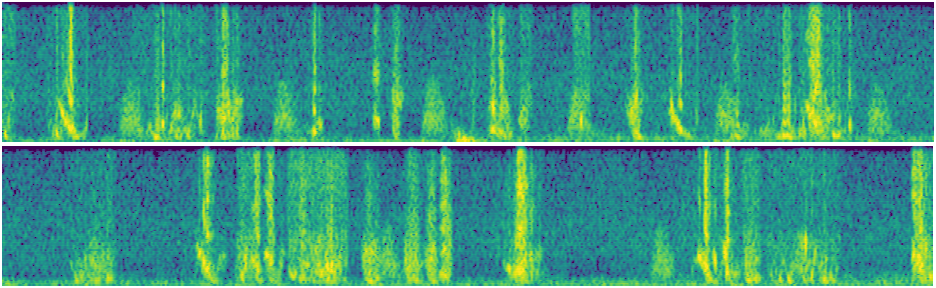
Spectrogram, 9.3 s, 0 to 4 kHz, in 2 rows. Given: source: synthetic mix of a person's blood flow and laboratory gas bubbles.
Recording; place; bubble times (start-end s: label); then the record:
Doppler ultrasound of blood flow; subclavian vein
0.00-0.06 s: bubbles
0.21-0.42 s: bubbles
0.65-1.02 s: bubbles
1.06-1.21 s: bubbles
1.52-1.61 s: bubbles
1.84-1.90 s: bubbles
1.93-2.00 s: bubbles
2.42-2.65 s: bubbles
2.85-2.93 s: bubbles
3.10-3.23 s: bubbles
3.30-3.47 s: bubbles
3.62-4.27 s: bubbles
5.00-5.23 s: bubbles
5.61-5.77 s: bubbles
5.82-6.38 s: bubbles
6.44-6.55 s: bubbles
6.65-6.90 s: bubbles
7.15-7.37 s: bubbles
8.10-8.85 s: bubbles
9.20-9.32 s: bubbles
From the record:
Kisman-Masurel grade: 243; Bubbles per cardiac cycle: several, 3 to 8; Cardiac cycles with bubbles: 100%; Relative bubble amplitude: loud (0.450 to 0.775); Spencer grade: 3 (all of the cardiac periods contain showers or single bubble signals, but not dominating or overriding the cardiac motion signals); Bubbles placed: anywhere in the cardiac cycle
